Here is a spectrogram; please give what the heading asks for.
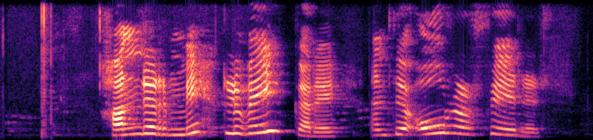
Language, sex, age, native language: Icelandic, male, 12, Icelandic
